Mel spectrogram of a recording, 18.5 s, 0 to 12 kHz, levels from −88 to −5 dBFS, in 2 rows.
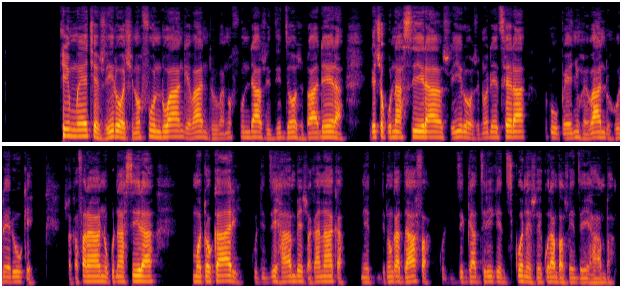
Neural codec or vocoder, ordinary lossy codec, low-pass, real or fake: none; MP3, 96 kbps; 10.8 kHz; real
